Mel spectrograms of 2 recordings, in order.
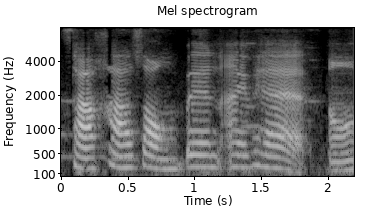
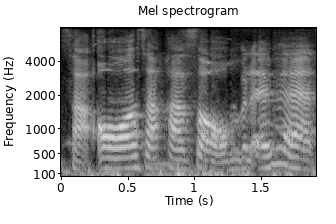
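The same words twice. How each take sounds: First: Drawn-out, slow reading aloud; slow reread. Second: Slow, laughing as it clicks; laughing realization. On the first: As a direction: spell it out slowly to yourself. (อ่านช้าๆ ลากเสียง) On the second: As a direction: catch on with a laugh, drawn out. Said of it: "กำลังประมวลผลว่า". (หัวเราะเมื่อนึกออก พูดช้าๆ) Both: Real, not acted.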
